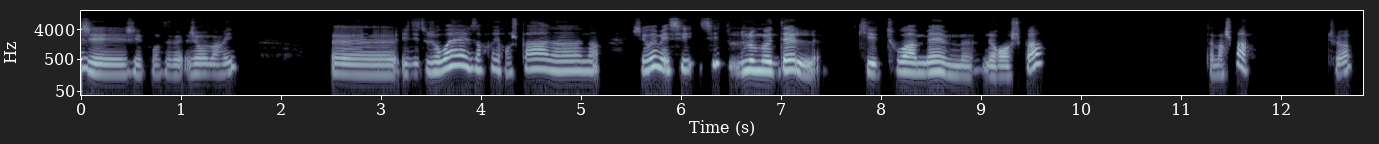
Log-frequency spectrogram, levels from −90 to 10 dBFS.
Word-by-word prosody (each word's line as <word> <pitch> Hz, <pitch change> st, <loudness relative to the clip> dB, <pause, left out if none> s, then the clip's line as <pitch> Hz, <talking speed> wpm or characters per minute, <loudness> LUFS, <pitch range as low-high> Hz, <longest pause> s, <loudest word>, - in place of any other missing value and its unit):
j'ai 170 Hz, -7 st, 0 dB
j'ai 170 Hz, -2 st, -8 dB
comment 165 Hz, -, -15 dB
ça 165 Hz, -, -13 dB
s'appelle, 160 Hz, -, -6 dB
j'ai 180 Hz, -, -3 dB
mon 180 Hz, -, -1 dB
mari, 175 Hz, +7 st, -6 dB, 1.0 s
heu, 165 Hz, -2 st, -2 dB
il 175 Hz, -, -6 dB
dit 180 Hz, +1 st, -9 dB
toujours: 200 Hz, +3 st, -1 dB
«Ouais, 310 Hz, +4 st, +5 dB
les 255 Hz, -3 st, -2 dB
enfants, 230 Hz, -, -5 dB
ils 240 Hz, -, -3 dB
rangent 195 Hz, -2 st, -11 dB
pas», 245 Hz, 0 st, +1 dB
nananana. 215 Hz, -1 st, -2 dB, 0.3 s
Je -, -, -10 dB
dis: 215 Hz, -, -1 dB
«Ouais, 275 Hz, +4 st, +5 dB
mais 245 Hz, -6 st, +4 dB
si 235 Hz, +7 st, -4 dB
si 340 Hz, +6 st, -1 dB
t 310 Hz, -4 st, -14 dB
le 225 Hz, -5 st, +4 dB
modèle 220 Hz, +1 st, +5 dB, 0.4 s
qui -, -, -2 dB
est 360 Hz, -, +1 dB
toi 200 Hz, -2 st, +3 dB
même 185 Hz, -6 st, 0 dB
ne 150 Hz, -, -3 dB
range 150 Hz, 0 st, 0 dB
pas» 360 Hz, -, +4 dB, 1.6 s
«ça -, -, -9 dB
marche -, -, -5 dB
pas, -, -, +2 dB, 0.7 s
tu -, -, -11 dB
vois?» -, -, -2 dB
205 Hz, 185 wpm, -25 LUFS, 175-235 Hz, 1.6 s, Ouais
